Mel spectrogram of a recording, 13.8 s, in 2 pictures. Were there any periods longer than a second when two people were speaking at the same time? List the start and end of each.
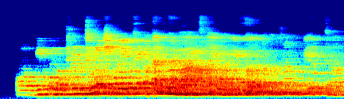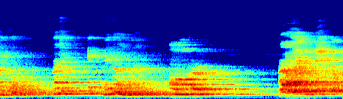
2.9-4.6

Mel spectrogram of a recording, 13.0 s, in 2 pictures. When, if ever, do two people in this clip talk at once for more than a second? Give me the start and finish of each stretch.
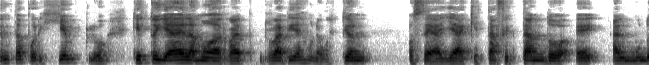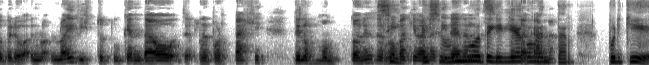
10.3-12.0

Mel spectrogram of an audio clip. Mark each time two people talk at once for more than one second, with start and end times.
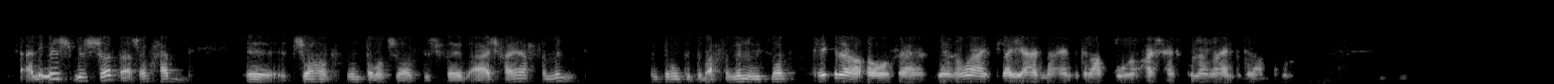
none

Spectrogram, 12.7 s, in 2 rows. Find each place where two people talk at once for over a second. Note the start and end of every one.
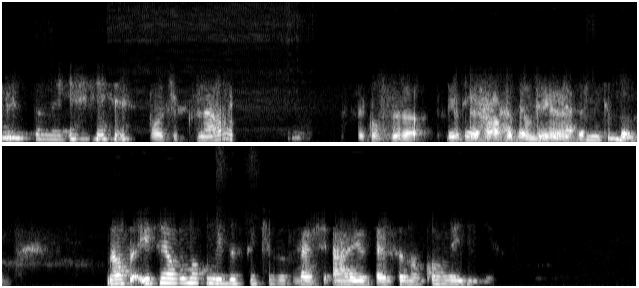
4.5-5.7

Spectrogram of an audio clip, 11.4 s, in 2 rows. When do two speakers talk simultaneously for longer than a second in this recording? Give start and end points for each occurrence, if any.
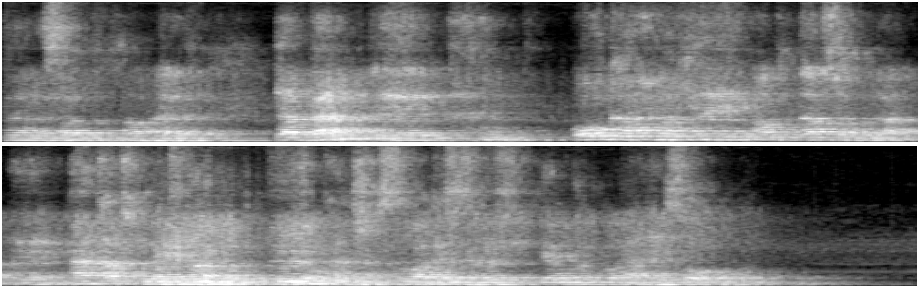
6.6-8.9

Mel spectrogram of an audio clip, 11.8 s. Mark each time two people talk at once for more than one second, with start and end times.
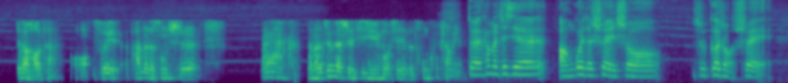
none

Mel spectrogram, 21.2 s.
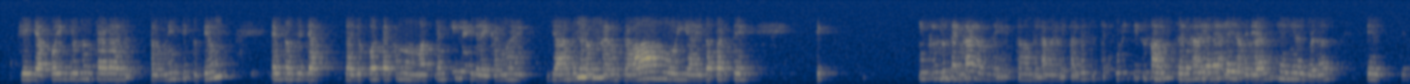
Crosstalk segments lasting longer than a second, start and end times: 17.2-19.2

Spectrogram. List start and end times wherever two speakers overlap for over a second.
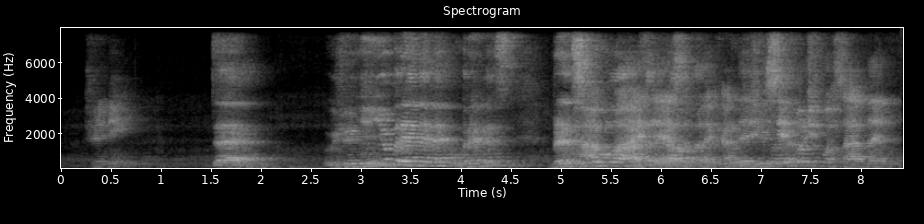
5.1-7.4

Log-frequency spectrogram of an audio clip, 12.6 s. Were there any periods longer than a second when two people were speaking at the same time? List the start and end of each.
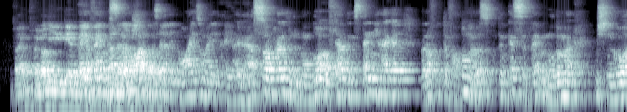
1.6-3.2

